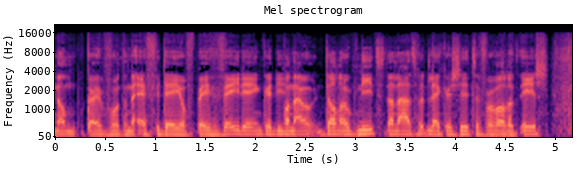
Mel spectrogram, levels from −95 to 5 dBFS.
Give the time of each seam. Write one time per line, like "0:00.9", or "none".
0:02.3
